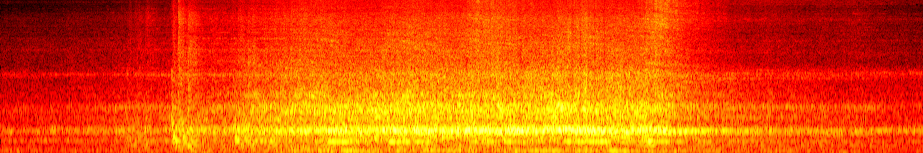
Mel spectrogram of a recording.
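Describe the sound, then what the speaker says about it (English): A passenger train runs toward a station and stops, with a brief clank and then a steady rumble and whine that rises, holds, and fades out as it comes to rest, with no voices. "please remain seated until the train comes to complete stop at the station"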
